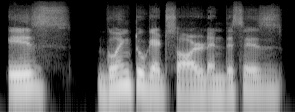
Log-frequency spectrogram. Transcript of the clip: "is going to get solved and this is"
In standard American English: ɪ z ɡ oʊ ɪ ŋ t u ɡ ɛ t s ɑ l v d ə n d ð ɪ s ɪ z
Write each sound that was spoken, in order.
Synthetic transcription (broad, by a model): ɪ z ɡ oʊ ɪ ŋ t u ɡ ɛ t s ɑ l d ə n d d ɪ s ɪ z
